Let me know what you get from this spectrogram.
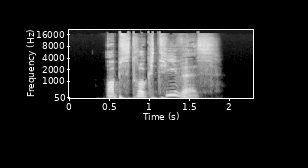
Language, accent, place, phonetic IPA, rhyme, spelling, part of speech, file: German, Germany, Berlin, [ɔpstʁʊkˈtiːvəs], -iːvəs, obstruktives, adjective, De-obstruktives.ogg
- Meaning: strong/mixed nominative/accusative neuter singular of obstruktiv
